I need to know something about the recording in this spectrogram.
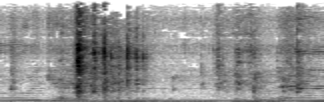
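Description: A few sharp metallic clinks about half a second in, as a big heavy hammer and a small ball-peen hammer are picked up and knock against each other, over a steady low hum.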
